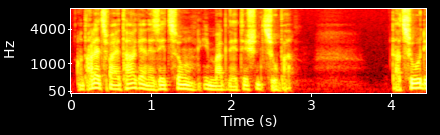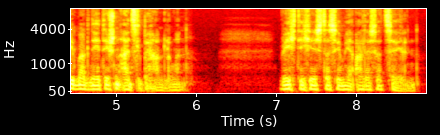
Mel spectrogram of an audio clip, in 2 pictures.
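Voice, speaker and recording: An actor in a radio drama playing a self-assured eighteenth-century physician, probing and emphatic, with a husky voice. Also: male voice, deep voice, a little mellow, exaggerated voice. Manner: insistent, questioning, emphatic.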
